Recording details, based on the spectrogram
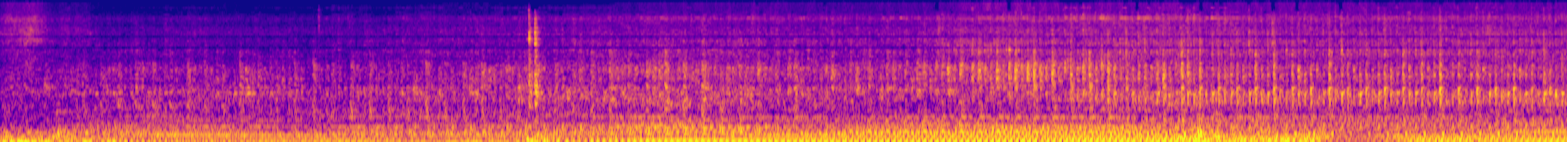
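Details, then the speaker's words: Develon diesel excavator started just after a service, run to check for leaks. It catches at once and settles into an even, steady idle with no misses or knocks, a healthy start. "Right then, service complete. Fire it up, make sure no leaks. Should kill straight into life, shouldn't it? Yes."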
